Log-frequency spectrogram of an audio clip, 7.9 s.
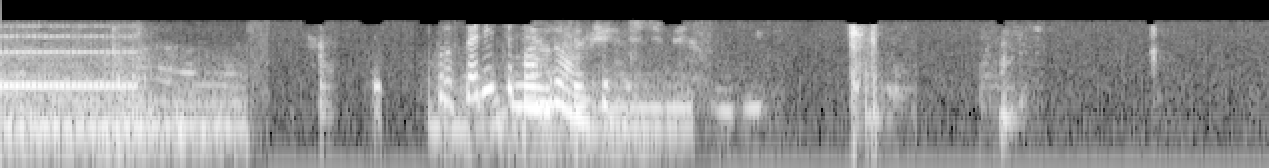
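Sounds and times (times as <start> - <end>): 
telephone ringback tone from an unanswered call: 0.0 - 1.0
speech: 2.9 - 4.2.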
